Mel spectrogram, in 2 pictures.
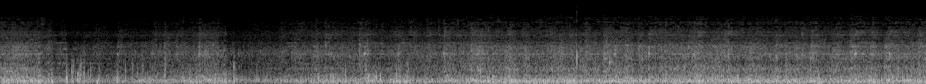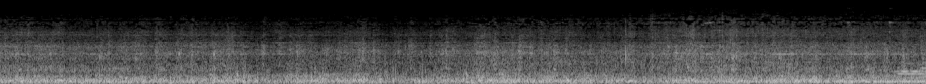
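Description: Freight train of covered hopper cars rolling steadily past, their steel wheels running on the rails.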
